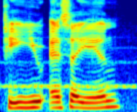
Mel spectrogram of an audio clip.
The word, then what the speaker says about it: Toussaint: It's like, I know that like the French are like, I know that they hate saying the letters that are in a word. Mr. Toussaint, Tusan. That's how you spell. That's how you pronounce your fucking name.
